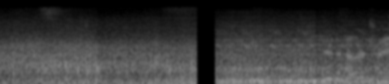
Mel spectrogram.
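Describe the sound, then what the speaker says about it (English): A Newark City Subway light rail train rolls past a station near Broad Street, a loud, steady rumble and rail roar filling the scene with a brief dropout midway, while a voice talks over it. "So here comes a train"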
